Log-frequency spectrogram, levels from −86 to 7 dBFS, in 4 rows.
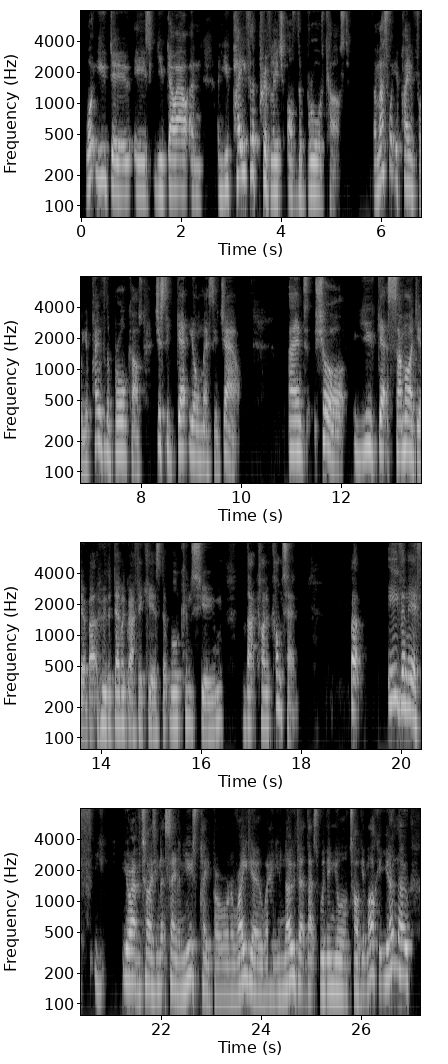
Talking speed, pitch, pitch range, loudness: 170 wpm, 140 Hz, 130-165 Hz, -24 LUFS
